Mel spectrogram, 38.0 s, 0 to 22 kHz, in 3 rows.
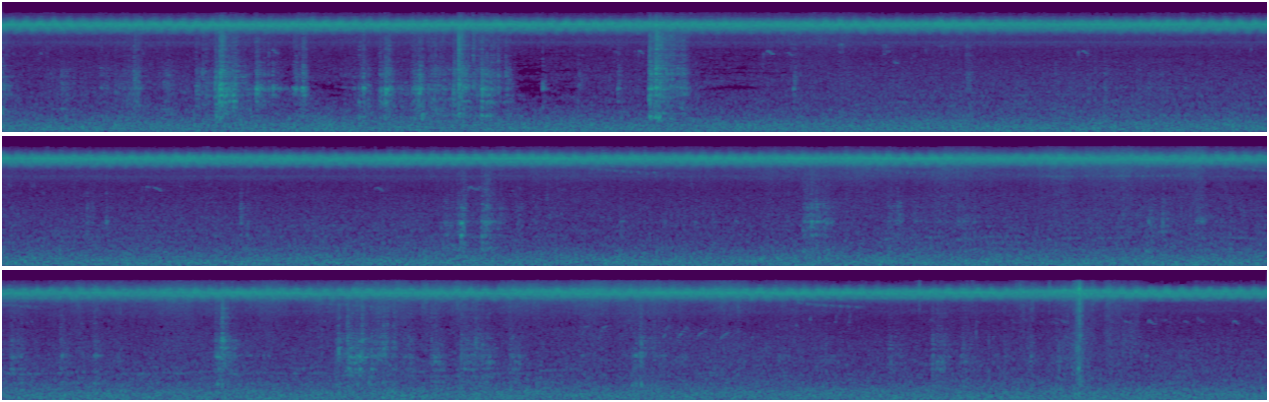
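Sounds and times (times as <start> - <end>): insects chorusing: 0.0 - 37.9.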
